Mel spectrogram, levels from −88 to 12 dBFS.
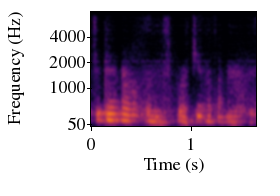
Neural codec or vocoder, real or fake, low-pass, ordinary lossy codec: codec, 44.1 kHz, 0.9 kbps, DAC; fake; 7.2 kHz; none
